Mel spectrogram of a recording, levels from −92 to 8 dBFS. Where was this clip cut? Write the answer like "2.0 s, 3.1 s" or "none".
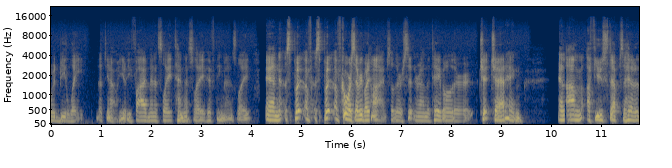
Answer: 1.1 s, 1.5 s, 4.1 s, 5.2 s, 6.3 s, 8.5 s, 10.2 s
